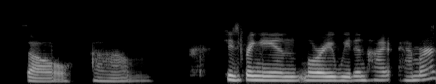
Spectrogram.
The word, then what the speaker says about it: Weidenhammer: So she's bringing in Lori Weidenhammer. Is that how you say it? Sorry. Weidenhammer.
